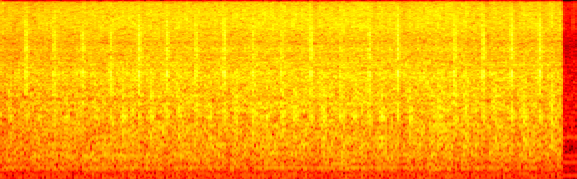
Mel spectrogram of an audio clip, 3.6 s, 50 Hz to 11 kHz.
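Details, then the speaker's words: Suburban V8 idling with a sharp, regular metallic knock that disappears when the number five plug boot is pulled and returns when it is refitted, confirming a worn rod bearing on number five with excess journal clearance. "knock is gone i put the boot back on now it comes back again knock's on knock comes back so that is definitely a rod bearing number five"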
